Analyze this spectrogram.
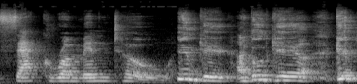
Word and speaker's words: Sacramento: pronounce the state capital I swear I heard him call it sack of Mentos one time sack of Mentos Arnold it's Sacramento MK I don't care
